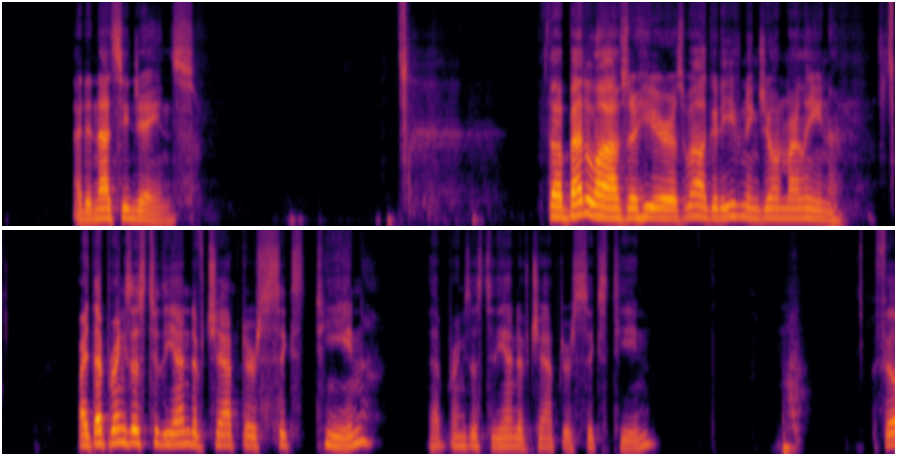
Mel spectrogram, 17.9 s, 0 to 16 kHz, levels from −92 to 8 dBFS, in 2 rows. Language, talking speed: English, 120 wpm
